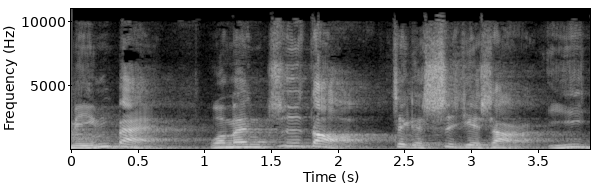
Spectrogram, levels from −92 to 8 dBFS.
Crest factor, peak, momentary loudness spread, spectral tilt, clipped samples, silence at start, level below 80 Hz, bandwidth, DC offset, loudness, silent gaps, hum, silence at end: 18 dB; 0 dBFS; 10 LU; -4 dB/octave; under 0.1%; 0 s; -50 dBFS; 11 kHz; under 0.1%; -18 LUFS; none; none; 0 s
